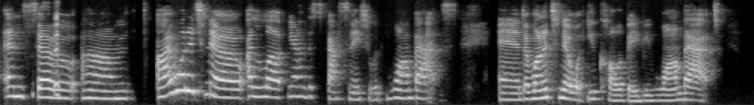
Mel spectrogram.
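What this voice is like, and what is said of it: Non-Australian accent. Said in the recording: “it might have noticed from my accent that I wasn't born and raised in Australia”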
